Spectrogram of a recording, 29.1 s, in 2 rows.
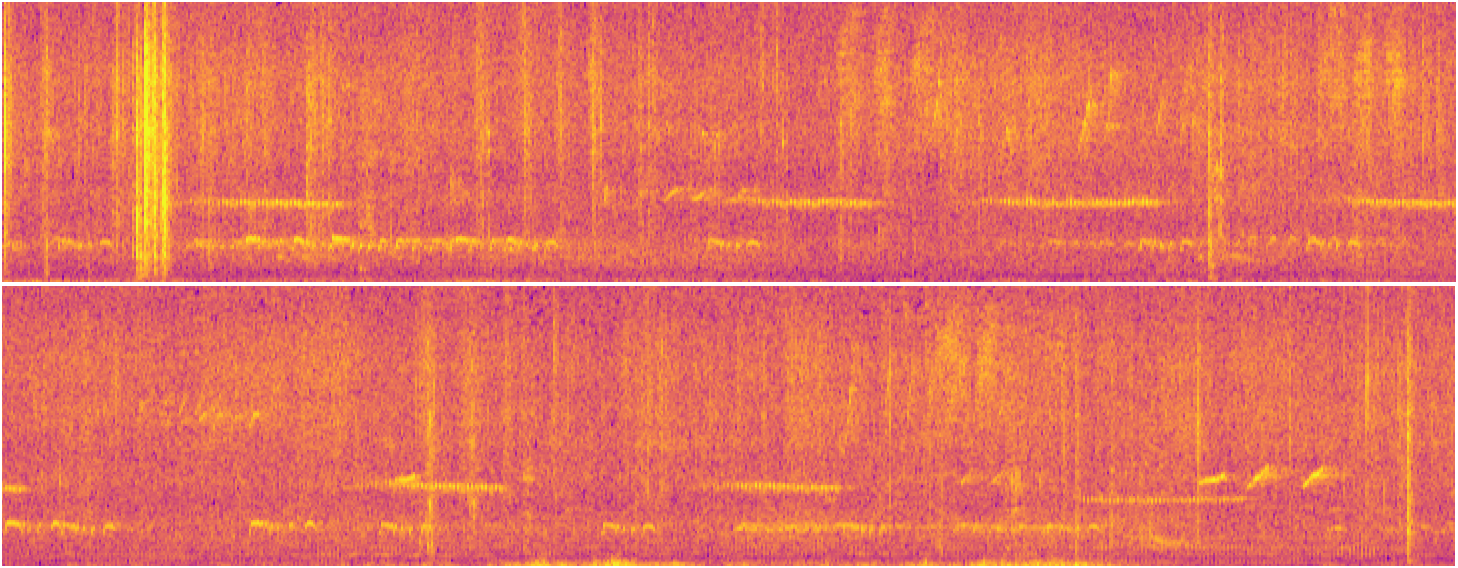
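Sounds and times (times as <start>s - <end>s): bird warbling call: 0.0s - 5.7s, 10.0s - 15.9s, 16.8s - 19.6s, 21.8s - 28.0s.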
